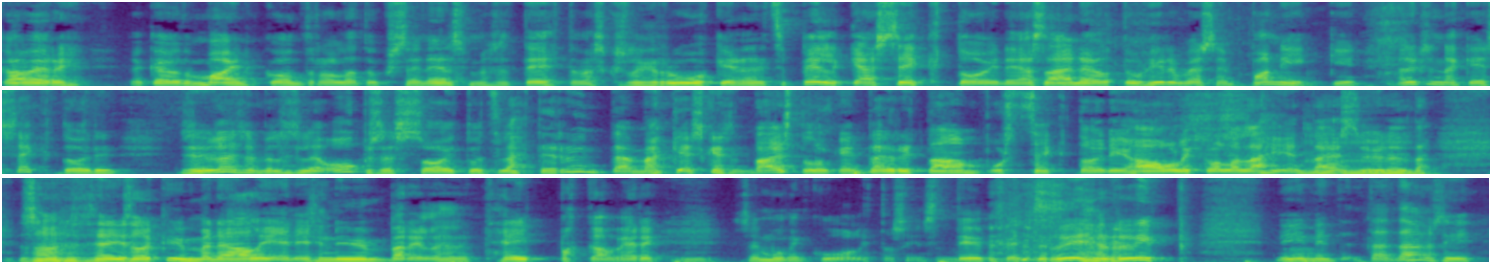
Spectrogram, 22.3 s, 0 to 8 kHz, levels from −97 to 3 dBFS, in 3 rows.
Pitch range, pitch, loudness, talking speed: 135-175 Hz, 155 Hz, -14 LUFS, 190 wpm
